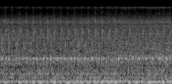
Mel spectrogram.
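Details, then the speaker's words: Honda Vario 125 scooter: steady even low idle throb, no knocks or misses; normal idle, rpm called good because oil circulation runs smoothly. "RPM ini adalah RPM yang baik karena artinya sirkulasi oli berjalan dengan lancar ."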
